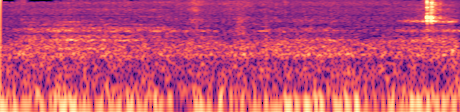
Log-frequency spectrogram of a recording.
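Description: Faint, steady outdoor background noise with a low rumble, between phrases of speech.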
